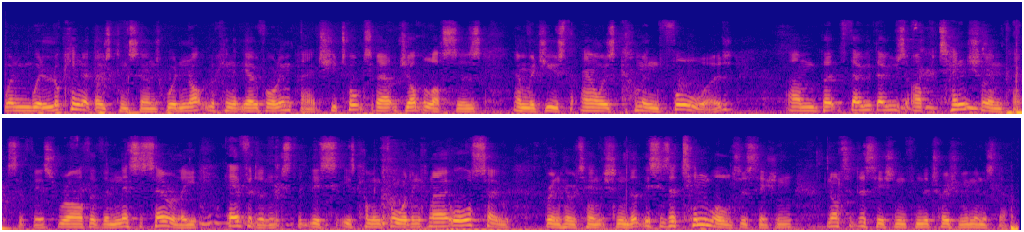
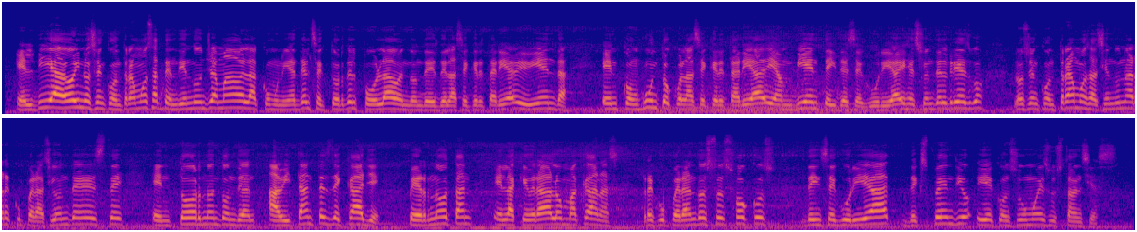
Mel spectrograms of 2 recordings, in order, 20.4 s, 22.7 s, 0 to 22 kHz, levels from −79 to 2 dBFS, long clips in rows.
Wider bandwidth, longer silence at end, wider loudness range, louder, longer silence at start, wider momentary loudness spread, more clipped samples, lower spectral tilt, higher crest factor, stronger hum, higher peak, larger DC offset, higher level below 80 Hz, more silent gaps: second, 11.5 kHz vs 13.5 kHz; about the same, 0.05 s vs 0 s; about the same, 2 LU vs 3 LU; first, -21 LUFS vs -28 LUFS; about the same, 0 s vs 0.05 s; about the same, 8 LU vs 9 LU; neither; first, -6.5 dB/octave vs -4.5 dB/octave; second, 14 dB vs 22 dB; neither; about the same, -6 dBFS vs -6 dBFS; neither; first, -34 dBFS vs -54 dBFS; neither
